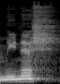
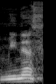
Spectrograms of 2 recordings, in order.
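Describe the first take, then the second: First: The s sound is heavy and thick. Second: The s sound is light and thin. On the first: The speaker calls it right. "এটা মোটা বলতে হবে" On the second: The speaker calls it wrong. "মিনাস বলতে বললে হবে না"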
